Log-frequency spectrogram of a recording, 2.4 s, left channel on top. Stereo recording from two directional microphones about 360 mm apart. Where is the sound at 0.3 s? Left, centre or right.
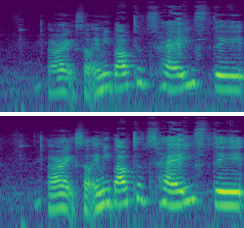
Right.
